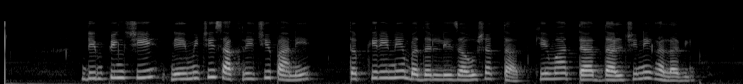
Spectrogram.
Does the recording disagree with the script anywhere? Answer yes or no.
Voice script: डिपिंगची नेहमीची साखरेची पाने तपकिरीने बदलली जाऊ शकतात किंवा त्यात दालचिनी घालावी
no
